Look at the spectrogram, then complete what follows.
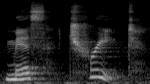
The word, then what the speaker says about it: mistreat: And then we have an example of an EA pattern that's accented in the second syllable, and that word is mistreat.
